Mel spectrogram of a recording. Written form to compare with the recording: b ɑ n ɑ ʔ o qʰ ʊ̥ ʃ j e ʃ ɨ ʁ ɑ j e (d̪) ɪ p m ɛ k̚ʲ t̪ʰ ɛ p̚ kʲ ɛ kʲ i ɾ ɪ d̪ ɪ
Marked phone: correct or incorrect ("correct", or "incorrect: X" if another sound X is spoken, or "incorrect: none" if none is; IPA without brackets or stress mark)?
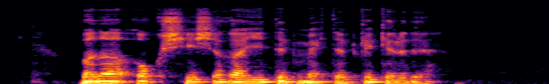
incorrect: t̪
